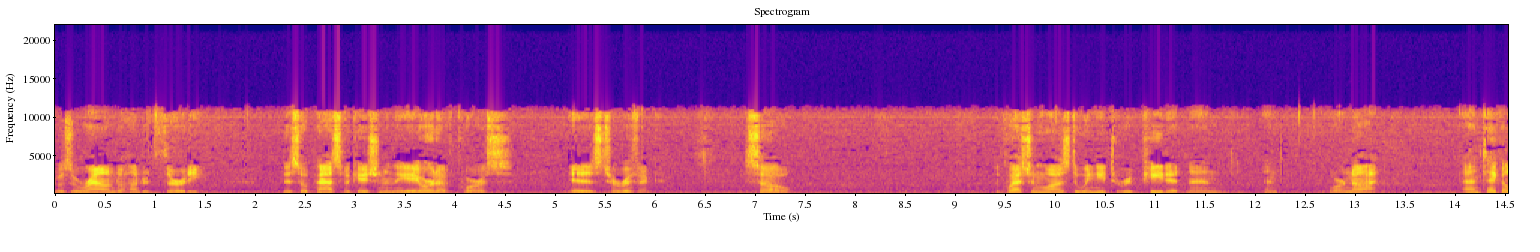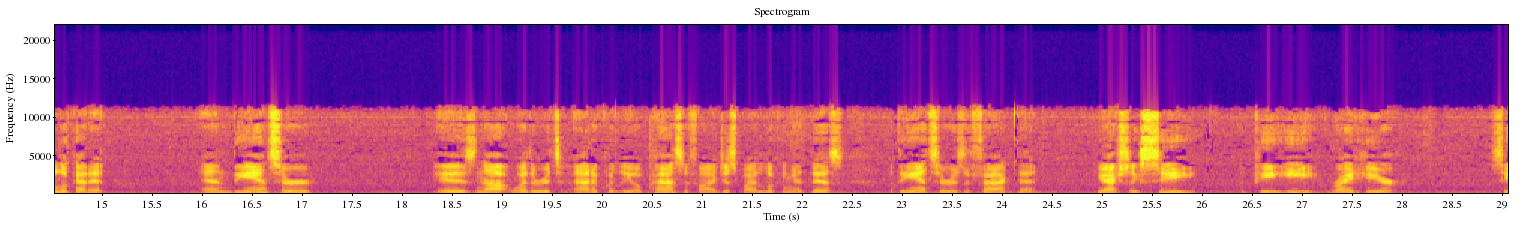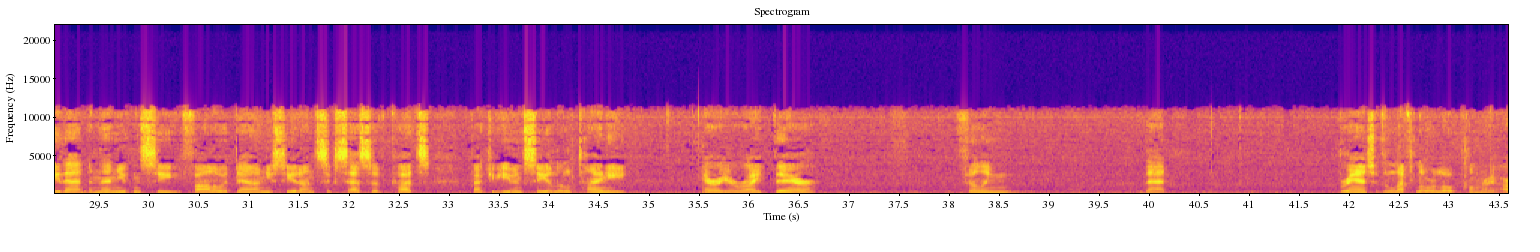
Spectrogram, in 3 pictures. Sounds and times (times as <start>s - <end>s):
Speech: 0.0s - 1.6s, 2.3s - 6.1s, 6.9s - 7.4s, 9.4s - 13.3s, 14.1s - 15.1s, 16.0s - 17.2s, 18.3s - 24.4s, 25.0s - 28.0s, 28.9s - 34.9s, 35.5s - 36.8s, 38.1s - 38.8s, 39.9s - 40.3s, 41.9s - 43.5s.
